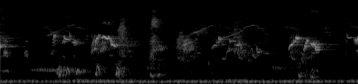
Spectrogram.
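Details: A red-whiskered bulbul answers a resident territorial bird with squeaky, slurred rik notes and rasping chatter in short clusters. A low hum runs underneath.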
